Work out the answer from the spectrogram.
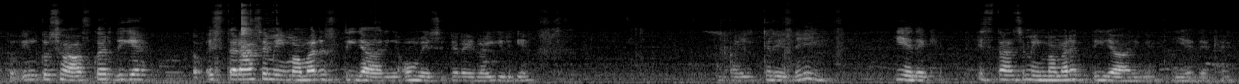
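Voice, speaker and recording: A woman with a sore, hoarse voice hosts a casual home cooking video and chats on, looping back to the same filler phrase. She is recorded in a home kitchen, with dishes, pots and cutlery clattering clearly in the background. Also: medium pitch, background noise. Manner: chatty, repeats "jo hai na" often. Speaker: cooking channel host.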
